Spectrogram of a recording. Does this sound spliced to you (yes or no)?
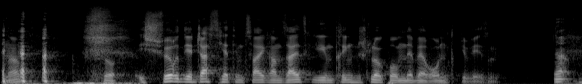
yes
